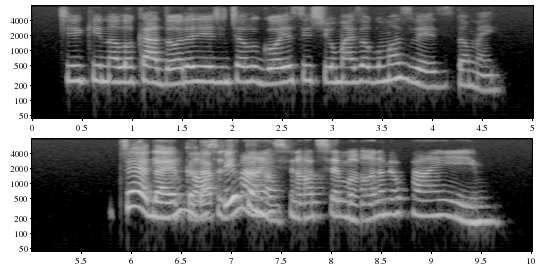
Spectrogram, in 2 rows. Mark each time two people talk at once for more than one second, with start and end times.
6.2-7.5

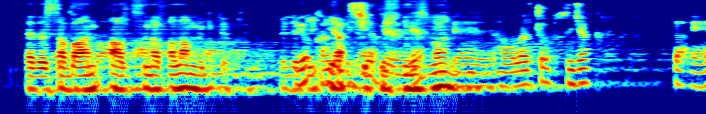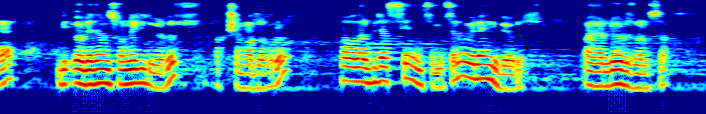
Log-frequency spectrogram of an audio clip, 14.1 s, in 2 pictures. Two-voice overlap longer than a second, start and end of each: 2.9-4.6

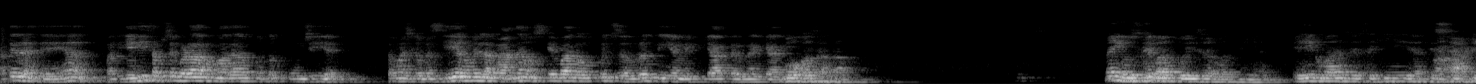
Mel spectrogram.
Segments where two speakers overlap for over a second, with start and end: none

